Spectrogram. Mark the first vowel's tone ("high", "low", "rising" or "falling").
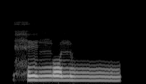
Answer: low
